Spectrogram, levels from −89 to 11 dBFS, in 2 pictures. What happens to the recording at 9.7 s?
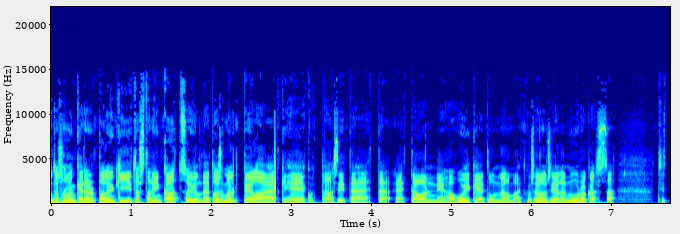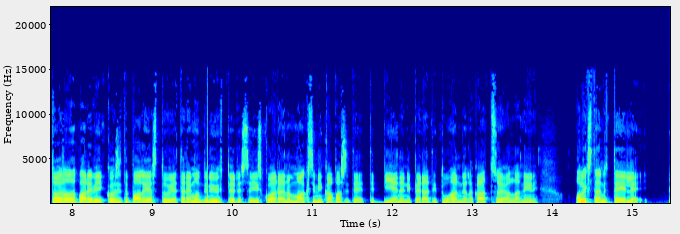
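A loud pop hits from 9.69 to 9.72 s, well above the speech, just before "yhteydessä iskuareenan maksimikapasiteetti pieneni", likely a voltage spike from a plug, switch or static.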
